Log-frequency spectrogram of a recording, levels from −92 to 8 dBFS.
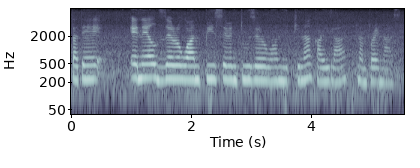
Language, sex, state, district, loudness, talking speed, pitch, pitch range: Nagamese, female, Nagaland, Dimapur, -17 LUFS, 170 wpm, 225 Hz, 210-230 Hz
